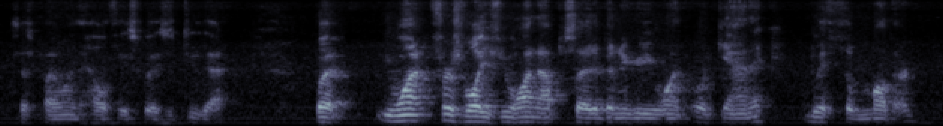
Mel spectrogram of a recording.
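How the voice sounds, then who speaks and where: Speaking very fast, a man has a dark, mellow tone at a medium pitch. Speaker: holistic health practitioner. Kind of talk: live-streamed talk to audience. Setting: live event with in-person audience, streamed.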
